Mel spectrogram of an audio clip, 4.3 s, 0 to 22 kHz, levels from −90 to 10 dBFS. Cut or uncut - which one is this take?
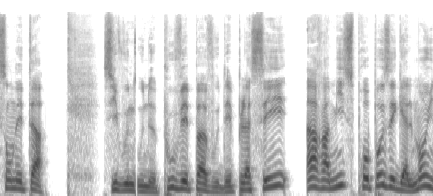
cut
